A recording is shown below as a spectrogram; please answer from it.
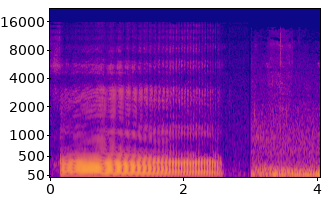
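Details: French Bulldog letting out a long, low, throaty groan lasting over two seconds that slowly slides downward before stopping, followed by a short pause and muffled indoor rustling.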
